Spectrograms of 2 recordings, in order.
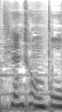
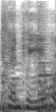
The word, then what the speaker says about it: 天秤: 吕哥说，论闷骚，大天秤不服啊。一会儿读天平，一会儿读天秤，满足一下这个不同读音朋友的需求哈。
